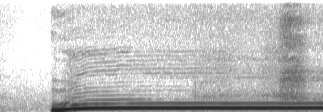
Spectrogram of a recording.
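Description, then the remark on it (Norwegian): A single loud wolf howl begins abruptly, sweeping upward and then holding one long, steady note for several seconds, heard alone, with a faint hiss near the end. “Du lytter i et sekund, og du hører et”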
